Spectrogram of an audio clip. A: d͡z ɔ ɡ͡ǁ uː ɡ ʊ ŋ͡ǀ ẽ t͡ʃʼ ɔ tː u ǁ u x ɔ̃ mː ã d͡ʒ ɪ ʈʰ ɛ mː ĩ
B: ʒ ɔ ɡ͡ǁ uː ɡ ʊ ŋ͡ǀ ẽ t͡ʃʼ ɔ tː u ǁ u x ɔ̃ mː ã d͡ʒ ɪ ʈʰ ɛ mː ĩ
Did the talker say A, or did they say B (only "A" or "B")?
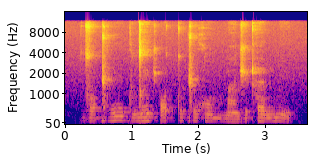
A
